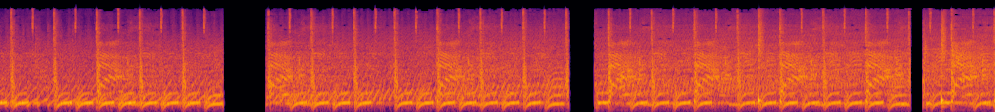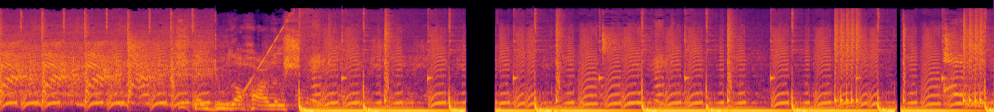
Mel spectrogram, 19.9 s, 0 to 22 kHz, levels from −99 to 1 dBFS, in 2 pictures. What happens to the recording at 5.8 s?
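Digital broadcast dropout, 5.69 to 5.99 s: the receiver muted when frames failed, so sound fades out within 3 ms and returns with that stretch lost.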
